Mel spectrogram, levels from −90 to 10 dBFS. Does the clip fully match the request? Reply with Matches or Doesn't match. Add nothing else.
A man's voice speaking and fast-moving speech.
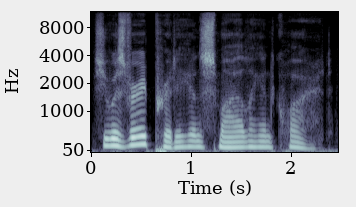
Doesn't match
